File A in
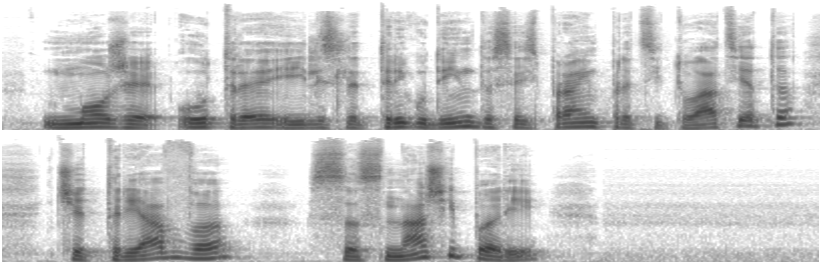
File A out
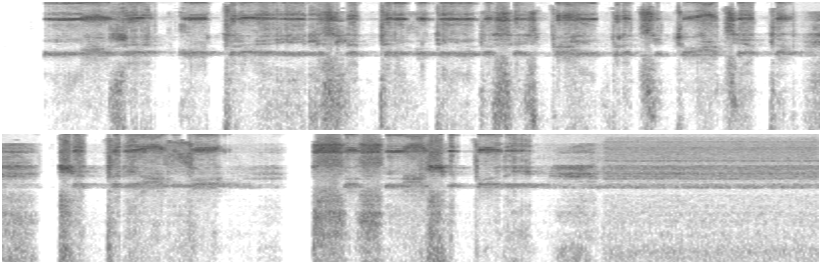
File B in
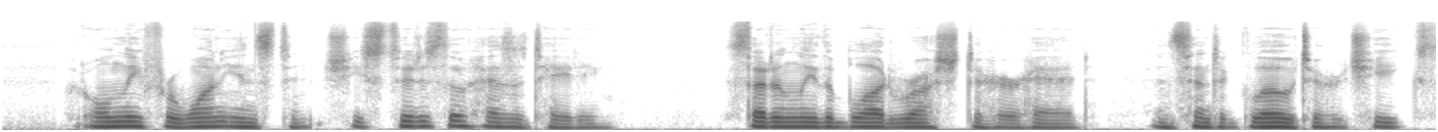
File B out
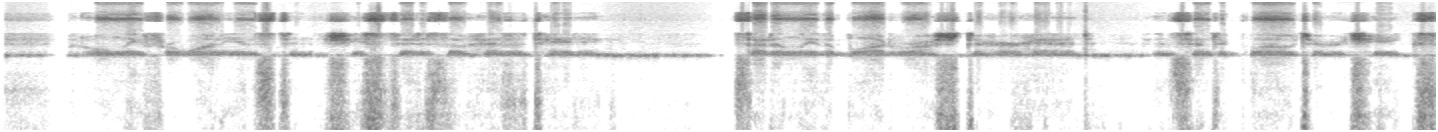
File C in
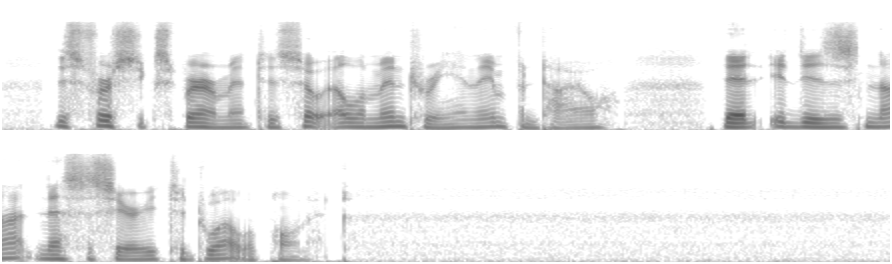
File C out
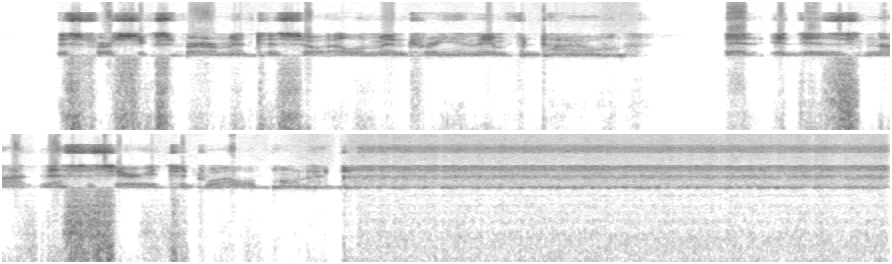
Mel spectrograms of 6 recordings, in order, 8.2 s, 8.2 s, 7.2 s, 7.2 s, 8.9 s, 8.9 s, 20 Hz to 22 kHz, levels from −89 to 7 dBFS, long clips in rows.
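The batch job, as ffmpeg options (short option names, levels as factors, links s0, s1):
-filter_complex "[0:a]afftfilt=real='real(if(lt(b,736),b+184*(1-2*mod(floor(b/184),2)),b),0)':imag='imag(if(lt(b,736),b+184*(1-2*mod(floor(b/184),2)),b),0)':win_size=2048:overlap=0.75,areverse,acompressor=mode=upward:threshold=0.0501:ratio=2.5,areverse,volume=15,asoftclip=hard,volume=0.0668,adynamicequalizer=threshold=0.00158:dfrequency=130:dqfactor=0.78:tfrequency=130:tqfactor=0.78:attack=5:release=100:ratio=0.375:range=2:mode=boostabove:tftype=bell,aecho=1:1:2.3:0.39,asplit=2[s0][s1];[s1]adelay=373,lowpass=f=1400:p=1,volume=0.0841,asplit=2[s2][s3];[s3]adelay=373,lowpass=f=1400:p=1,volume=0.2[s4];[s0][s2][s4]amix=inputs=3:normalize=0,afftfilt=real='hypot(re,im)*cos(2*PI*random(0))':imag='hypot(re,im)*sin(2*PI*random(1))':win_size=512:overlap=0.75,acompressor=threshold=0.00891:ratio=2.5,agate=range=0.02:threshold=0.00282:ratio=16:detection=peak,aexciter=amount=15.3:drive=8.5:freq=7000,highshelf=f=2900:g=-9,asoftclip=type=tanh:threshold=0.178,volume=2.51"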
